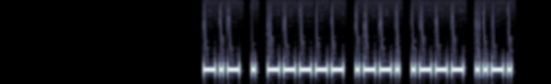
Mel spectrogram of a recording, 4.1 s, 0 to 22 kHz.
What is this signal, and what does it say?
Morse code, heard as a keyed tone, about 40 wpm, 700 Hz. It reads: KE0PJF
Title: USA Call Signs - 6 Characters - Repeated 3x - 40wpm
